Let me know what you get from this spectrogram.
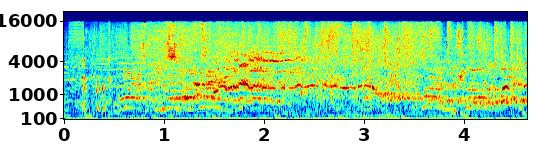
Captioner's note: cheers and screams; ”Let’s Go Liquid!” crowd chant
